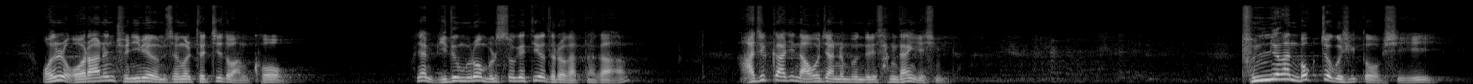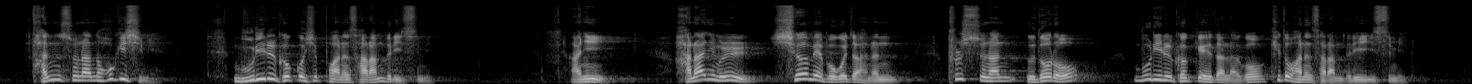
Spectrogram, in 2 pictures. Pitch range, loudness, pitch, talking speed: 105-180 Hz, -25 LUFS, 125 Hz, 255 characters per minute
